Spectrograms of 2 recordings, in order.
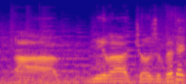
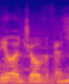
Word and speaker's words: Jovovich: Mila Jovovich. I always butcher it. Mila Jovovich.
